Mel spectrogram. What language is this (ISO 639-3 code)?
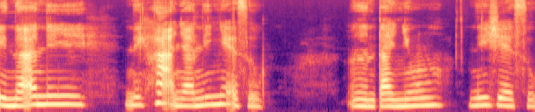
mab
